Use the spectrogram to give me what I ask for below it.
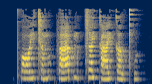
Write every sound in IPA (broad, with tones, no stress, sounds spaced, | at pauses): pʰ ɔː˨˧ j t͡s ɐ˨˧ m ʊ˨˥ k̚ f aː˨˥ p̚ m ɪ˨ k̚ s ɐ˥ j k aː˨˥ j k ɐ˨ w kʷʰ ɪ˨˥ k̚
